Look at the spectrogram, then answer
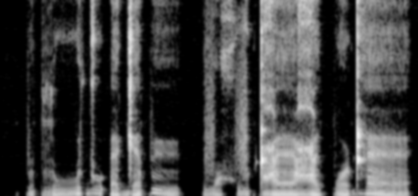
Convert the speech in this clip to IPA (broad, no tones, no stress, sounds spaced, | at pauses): p ɪ p r uː lʲ ɡ u ʔ ɛ ɡʲ ɛ p yː | v ɔ x v u ʈ ʕ ɛː ʕ ɪ p o ɖʱ ɛː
